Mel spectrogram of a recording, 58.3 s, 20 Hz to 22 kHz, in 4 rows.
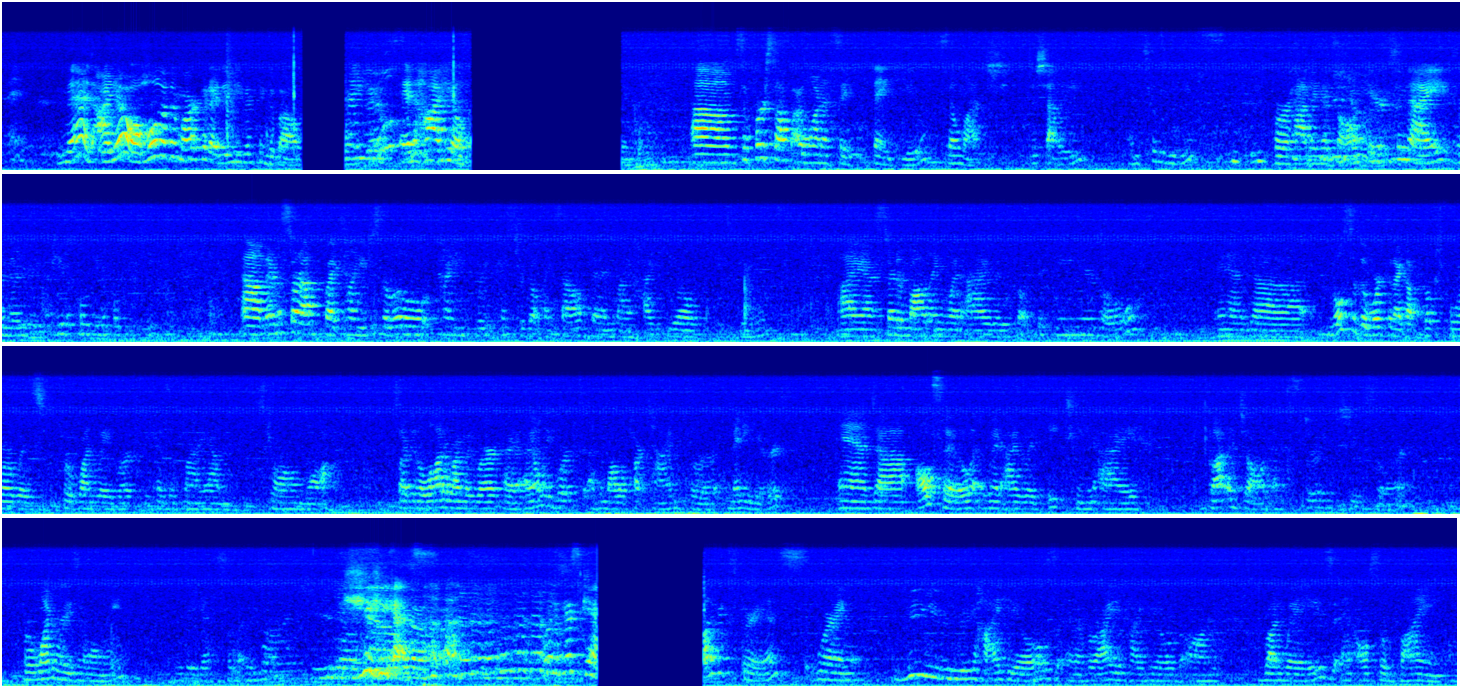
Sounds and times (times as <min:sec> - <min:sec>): Speech: 0:00.0 - 0:04.7, 0:06.2 - 0:16.2, 0:17.0 - 0:22.3, 0:23.0 - 0:26.0, 0:26.7 - 0:40.6, 0:41.2 - 0:43.3, 0:43.9 - 0:48.2, 0:50.8 - 0:58.2.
